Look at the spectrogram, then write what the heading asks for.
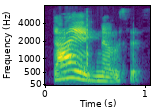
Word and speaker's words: diagnosis: get completely better diagnosis diagnosis again here we do say the g so you're probably thinking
